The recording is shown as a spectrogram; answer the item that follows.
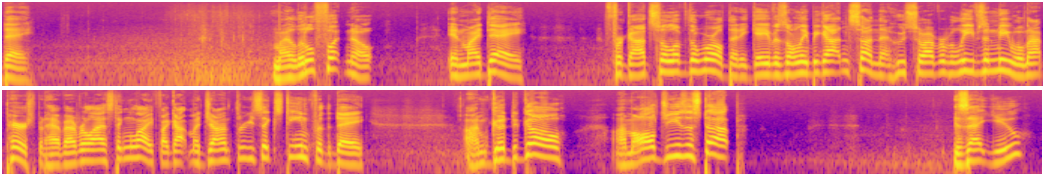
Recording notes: In this episode I do a Faith Friday episode in the truck.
